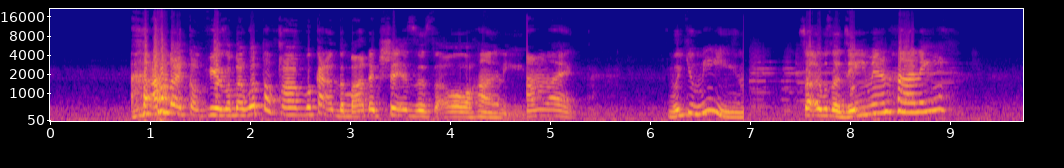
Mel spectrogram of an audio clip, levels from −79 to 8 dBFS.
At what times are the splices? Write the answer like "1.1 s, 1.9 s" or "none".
4.8 s, 6.9 s

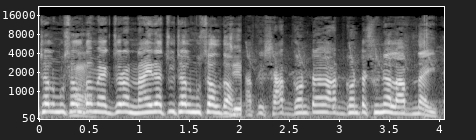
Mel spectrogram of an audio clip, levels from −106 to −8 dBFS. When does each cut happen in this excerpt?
2.1 s

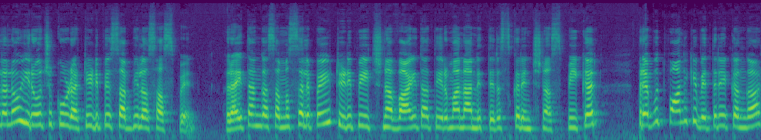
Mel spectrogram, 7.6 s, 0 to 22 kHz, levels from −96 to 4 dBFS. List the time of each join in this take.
none

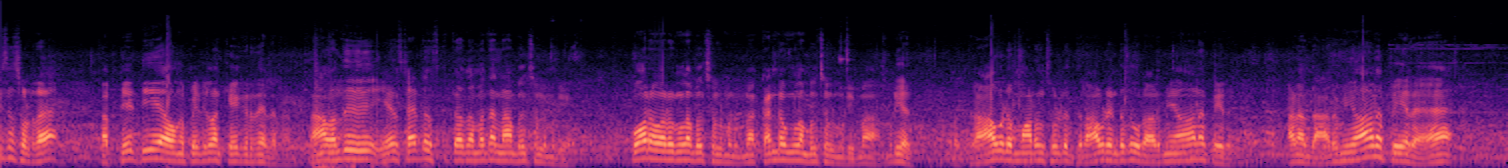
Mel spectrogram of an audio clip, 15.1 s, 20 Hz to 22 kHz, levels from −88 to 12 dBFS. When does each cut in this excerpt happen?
2.9 s, 9.3 s

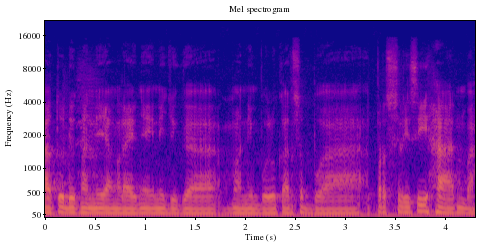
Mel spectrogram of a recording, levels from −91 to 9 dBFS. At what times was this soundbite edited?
3.2 s

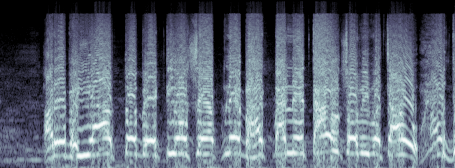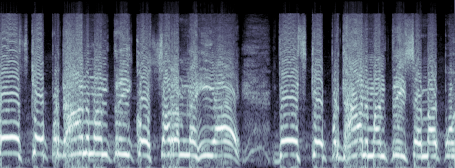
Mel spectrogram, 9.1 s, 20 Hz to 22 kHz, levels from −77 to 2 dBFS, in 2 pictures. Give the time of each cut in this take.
4.3 s

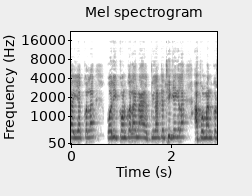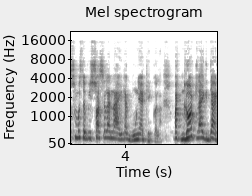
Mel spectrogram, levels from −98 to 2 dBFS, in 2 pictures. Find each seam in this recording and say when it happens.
none

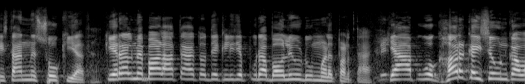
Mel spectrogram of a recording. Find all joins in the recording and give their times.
1.0 s, 3.7 s

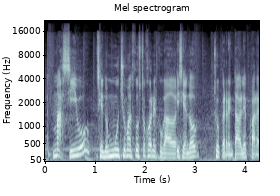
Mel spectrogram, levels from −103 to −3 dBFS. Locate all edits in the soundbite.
1.0 s, 2.6 s

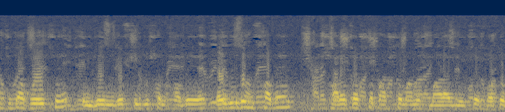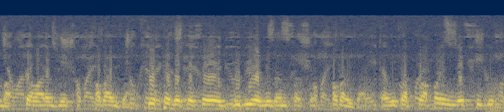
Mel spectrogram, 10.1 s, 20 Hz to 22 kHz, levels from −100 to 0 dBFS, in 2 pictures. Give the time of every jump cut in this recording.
2.1 s, 6.4 s, 8.7 s

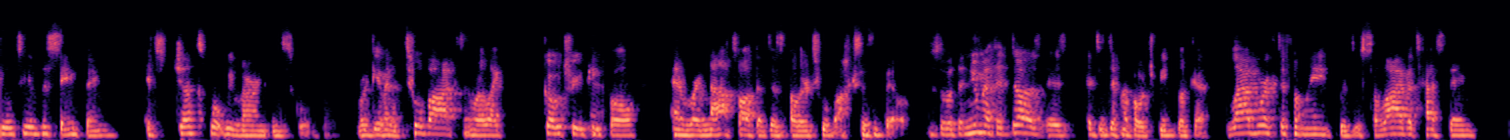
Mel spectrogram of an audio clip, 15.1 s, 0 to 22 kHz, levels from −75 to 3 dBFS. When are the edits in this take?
4.0 s

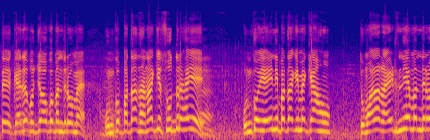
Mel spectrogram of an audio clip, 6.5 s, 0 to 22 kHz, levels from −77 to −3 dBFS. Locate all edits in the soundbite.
none

